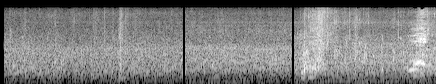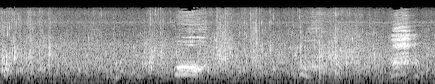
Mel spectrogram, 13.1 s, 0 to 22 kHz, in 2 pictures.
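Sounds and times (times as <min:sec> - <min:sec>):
fast-flowing river rushing: 0:00.1 - 0:13.0.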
